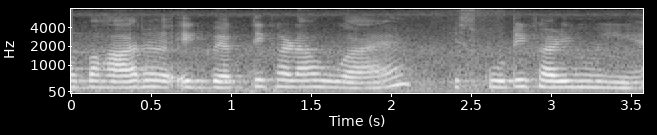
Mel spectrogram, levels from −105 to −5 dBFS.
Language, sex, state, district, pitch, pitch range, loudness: Hindi, female, Uttarakhand, Uttarkashi, 220 Hz, 210-230 Hz, -16 LUFS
